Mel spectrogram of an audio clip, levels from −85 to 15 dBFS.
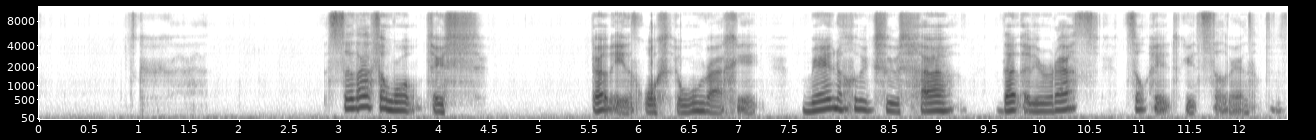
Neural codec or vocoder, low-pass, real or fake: autoencoder, 22.05 kHz, a latent of 192 numbers a frame, VITS, trained on many speakers; 9.9 kHz; fake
